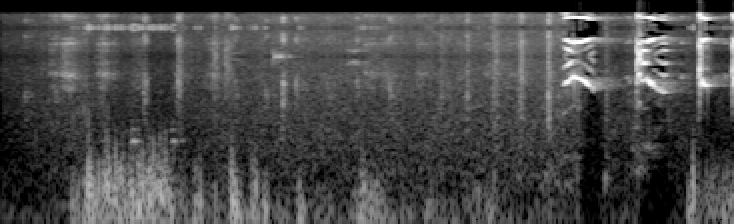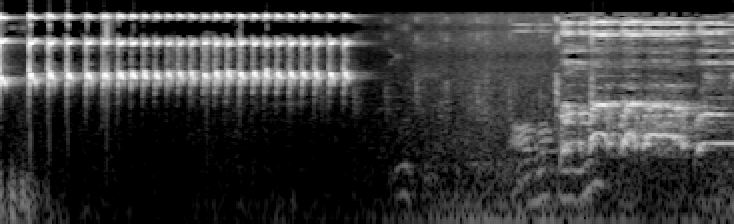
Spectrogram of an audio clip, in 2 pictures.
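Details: Grey-cheeked bulbul in rough 'besetan' singing style, local versus Sumatran birds: low rumbling noise first, then a burst of harsh rapid pulsed notes for about four seconds, followed by softer wavering whistles.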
